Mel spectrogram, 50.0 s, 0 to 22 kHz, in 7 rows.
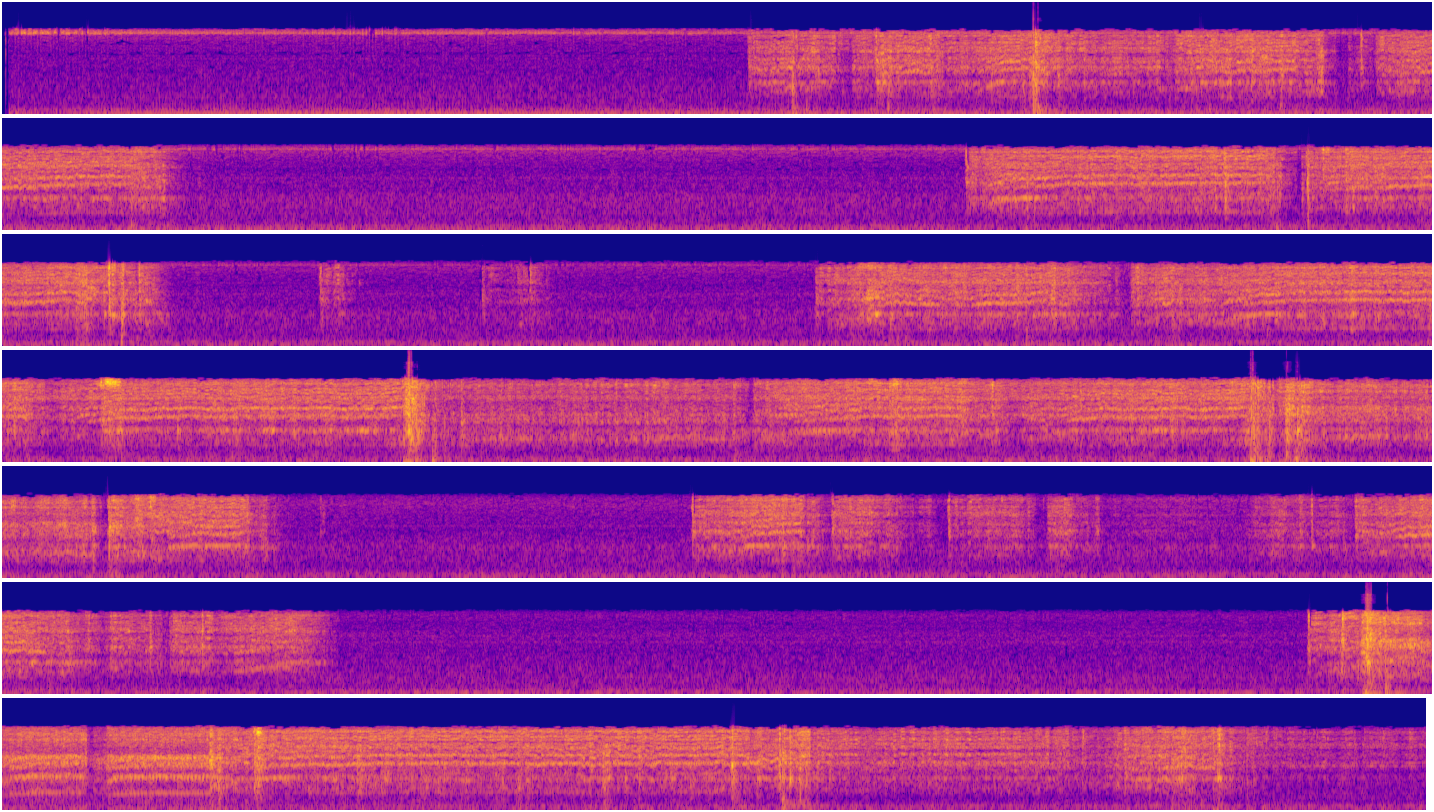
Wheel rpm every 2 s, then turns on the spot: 0, 10, 130, 160, 20, 0, 140, 110, 10, 90, 160, 180, 140, 170, 140, 30, 80, 60, 110, 0, 0, 70, 160, 170, 120.
none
